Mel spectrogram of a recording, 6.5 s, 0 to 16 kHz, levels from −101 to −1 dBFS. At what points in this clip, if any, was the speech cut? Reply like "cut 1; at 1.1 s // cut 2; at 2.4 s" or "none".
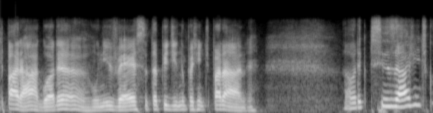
cut 1; at 5.1 s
